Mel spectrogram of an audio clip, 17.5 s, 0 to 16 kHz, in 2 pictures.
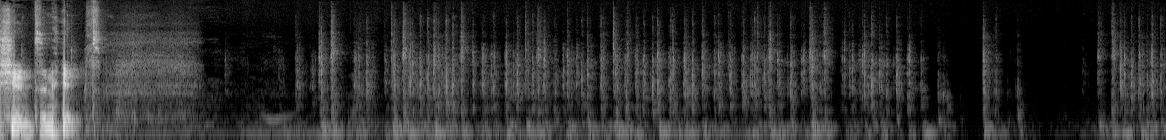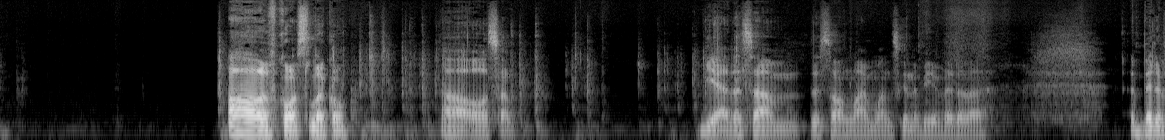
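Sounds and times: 
speech: 0:00.0 - 0:01.0, 0:10.4 - 0:12.7, 0:14.0 - 0:16.2, 0:17.2 - 0:17.4
typing on a computer keyboard: 0:02.0 - 0:09.0, 0:11.2 - 0:14.0.

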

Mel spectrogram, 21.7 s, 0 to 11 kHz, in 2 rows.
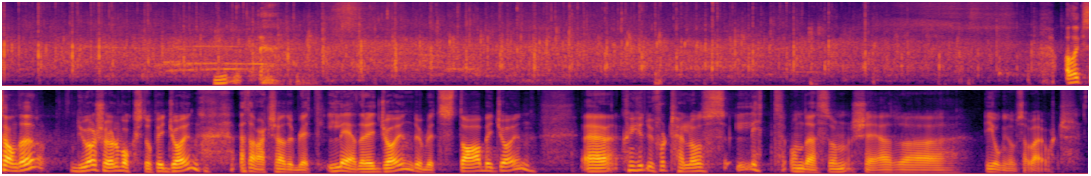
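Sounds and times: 
audience applause: 0:00.0 - 0:10.8
speech: 0:02.1 - 0:03.2, 0:10.6 - 0:21.6.

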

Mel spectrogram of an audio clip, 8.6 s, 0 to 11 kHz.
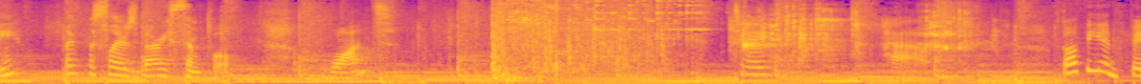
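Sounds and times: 
speech: 0:00.8 - 0:03.0, 0:05.6 - 0:06.0, 0:08.0 - 0:08.5
hardware store shop window glass shattering: 0:03.7 - 0:07.6
glass shards tinkling and scattering: 0:03.8 - 0:07.6.

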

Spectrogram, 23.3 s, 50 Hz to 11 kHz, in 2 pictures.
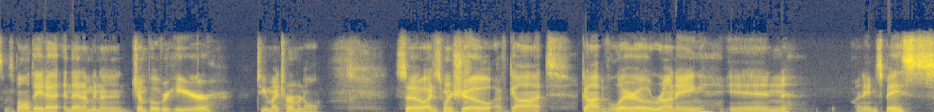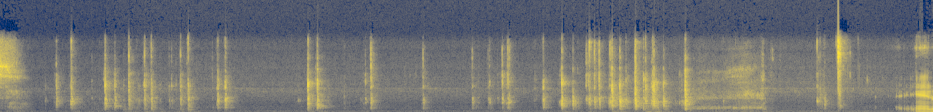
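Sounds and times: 
speech: 0:00.0 - 0:10.0, 0:10.7 - 0:12.0
typing on a computer keyboard: 0:12.3 - 0:14.7, 0:15.4 - 0:20.4, 0:21.9 - 0:22.2.

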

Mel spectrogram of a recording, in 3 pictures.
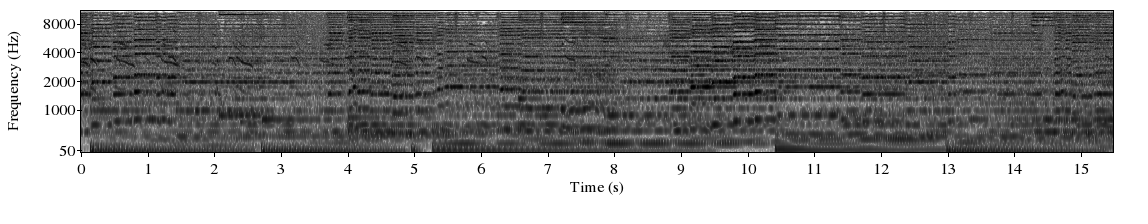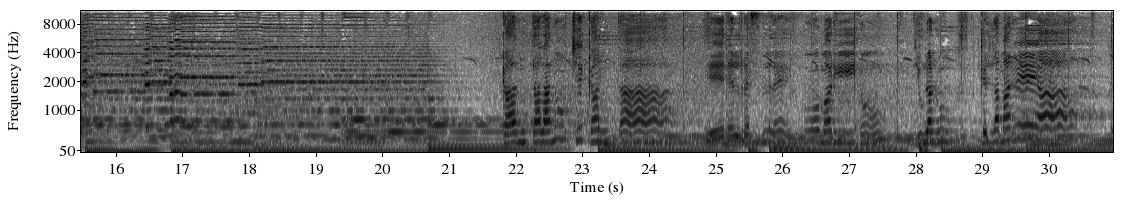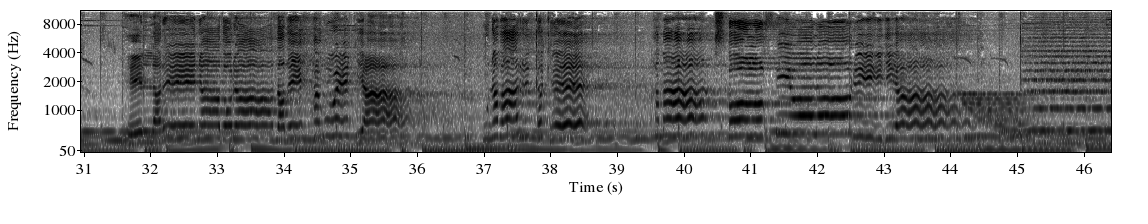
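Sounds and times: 
song with vocals, deep bass line and layered instruments: 0:00.1 - 0:46.4
speech: 0:22.2 - 0:30.3, 0:31.7 - 0:35.9.

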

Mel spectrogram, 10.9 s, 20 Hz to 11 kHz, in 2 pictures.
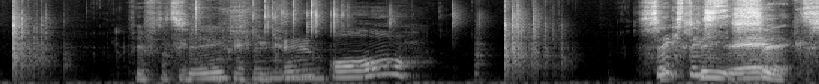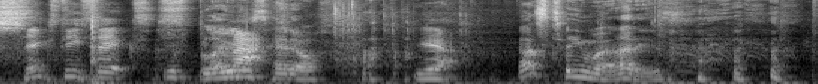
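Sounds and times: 
dice rolling on a hard table: 0:00.0 - 0:05.2, 0:05.8 - 0:09.3
speech: 0:00.9 - 0:03.3, 0:04.3 - 0:10.7
laughter: 0:01.0 - 0:02.6, 0:04.3 - 0:10.9.

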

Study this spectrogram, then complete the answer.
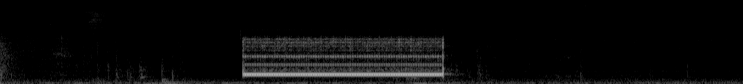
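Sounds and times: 
telephone electronic ring tone: 0:02.4 - 0:04.5.

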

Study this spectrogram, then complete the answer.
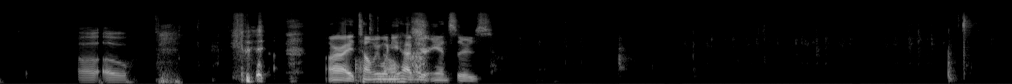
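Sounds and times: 
speech: 0:00.8 - 0:01.8, 0:03.3 - 0:05.0
frantic typing on a computer keyboard: 0:05.0 - 0:10.1.

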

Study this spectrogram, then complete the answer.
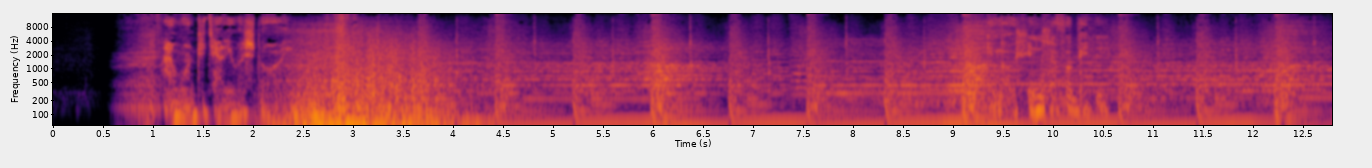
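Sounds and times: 
speech: 0:01.4 - 0:03.5, 0:09.8 - 0:11.6
deep loud cinematic boom: 0:02.2 - 0:05.0
sustained music from the trailer of a stage musical: 0:02.5 - 0:12.7.

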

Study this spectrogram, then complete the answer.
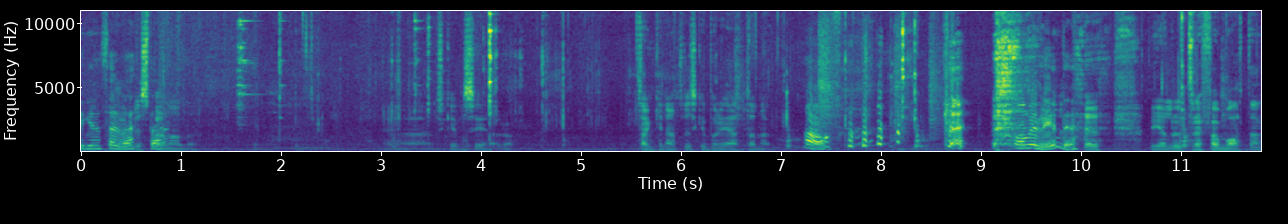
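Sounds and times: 
speech: 0:00.0 - 0:01.2, 0:03.7 - 0:04.5, 0:05.6 - 0:08.0, 0:08.7 - 0:11.8
soft hum: 0:00.0 - 0:11.8
metal cutlery clinking and scraping against a plate: 0:01.6 - 0:02.3, 0:03.0 - 0:04.4, 0:06.5 - 0:08.6, 0:10.8 - 0:11.3
laughter: 0:07.2 - 0:10.5.

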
